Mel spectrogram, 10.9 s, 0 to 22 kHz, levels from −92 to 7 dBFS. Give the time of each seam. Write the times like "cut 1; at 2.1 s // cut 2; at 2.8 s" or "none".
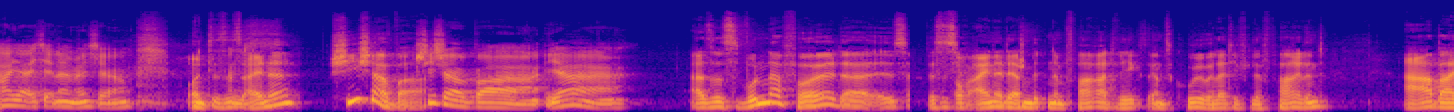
cut 1; at 1.6 s // cut 2; at 6.8 s // cut 3; at 7.2 s // cut 4; at 7.6 s // cut 5; at 8.6 s // cut 6; at 9.1 s // cut 7; at 9.8 s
